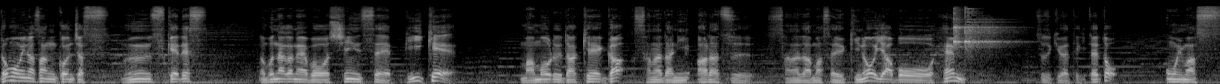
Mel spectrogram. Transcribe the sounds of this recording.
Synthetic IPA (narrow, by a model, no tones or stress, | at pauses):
d̥̪o̞ːmomʲinas̬ãŋkõ̞ɲt͡ɕasɨ̥mɯ̟̃ɰ̃sɨ̥ke̞d̪e̞sɨ̥ | no̞bɯ̟nːakano̞jabo̞ːɕĩɰ̃se̞ːpʲiːke̞ː | mamo̞ɾɯ̟d̪ake̞ɡasanad̪aɲ̟iʔaɾazɨ | sanad̪amasajɯ̟kʲino̞jabo̞ːhẽ̞ɴ | t͡sɨzɨkʲiβat̪ekʲi̥t̪ait̪o̞ː | mo̞imasɨ̥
